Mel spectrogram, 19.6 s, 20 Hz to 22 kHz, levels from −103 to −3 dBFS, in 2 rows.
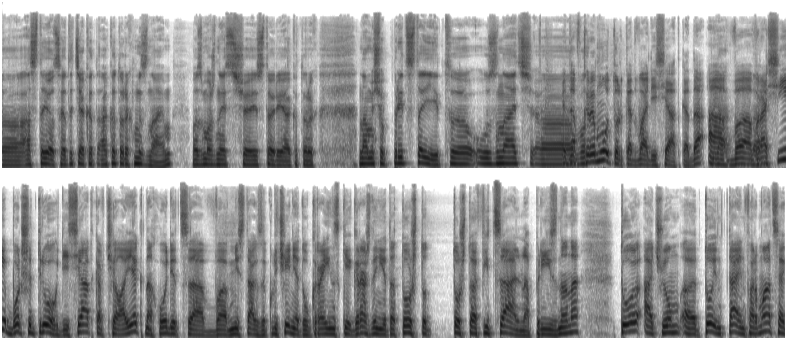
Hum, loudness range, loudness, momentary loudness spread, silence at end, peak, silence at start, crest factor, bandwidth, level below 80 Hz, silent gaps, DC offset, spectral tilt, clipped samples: none; 2 LU; -18 LUFS; 4 LU; 0 s; -4 dBFS; 0 s; 14 dB; 17 kHz; -48 dBFS; none; 0.2%; -5 dB/octave; under 0.1%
